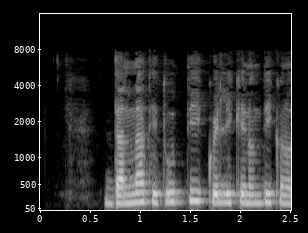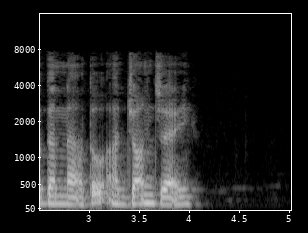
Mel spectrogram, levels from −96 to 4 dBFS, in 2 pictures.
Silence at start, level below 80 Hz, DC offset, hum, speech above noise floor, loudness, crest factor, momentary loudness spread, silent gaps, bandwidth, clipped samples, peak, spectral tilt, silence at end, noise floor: 0.65 s; -58 dBFS; under 0.1%; none; 55 dB; -22 LUFS; 20 dB; 5 LU; none; 7.6 kHz; under 0.1%; -4 dBFS; -8 dB/octave; 1 s; -76 dBFS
